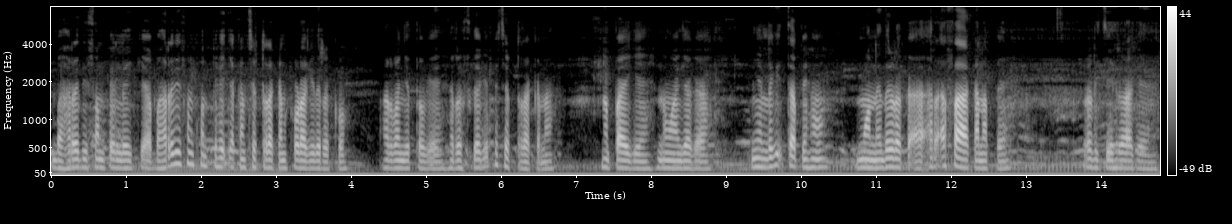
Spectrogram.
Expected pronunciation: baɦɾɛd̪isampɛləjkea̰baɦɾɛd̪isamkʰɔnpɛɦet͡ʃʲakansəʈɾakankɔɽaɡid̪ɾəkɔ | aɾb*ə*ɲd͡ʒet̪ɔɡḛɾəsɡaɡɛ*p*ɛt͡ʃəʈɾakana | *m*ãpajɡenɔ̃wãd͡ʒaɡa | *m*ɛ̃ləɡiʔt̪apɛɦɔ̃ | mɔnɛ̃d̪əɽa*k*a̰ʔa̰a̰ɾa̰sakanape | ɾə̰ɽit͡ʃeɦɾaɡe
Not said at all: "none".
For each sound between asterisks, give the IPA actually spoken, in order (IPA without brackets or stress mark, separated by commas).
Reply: a, p, n, ɲ, k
